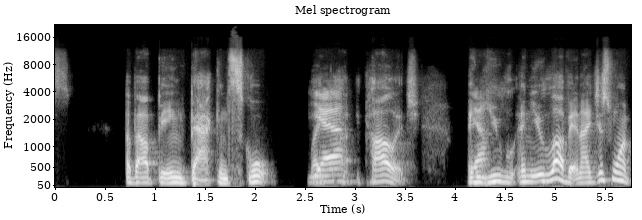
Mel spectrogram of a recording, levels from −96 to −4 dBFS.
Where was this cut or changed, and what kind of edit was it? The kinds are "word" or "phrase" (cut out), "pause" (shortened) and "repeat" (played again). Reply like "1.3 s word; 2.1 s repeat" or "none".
none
